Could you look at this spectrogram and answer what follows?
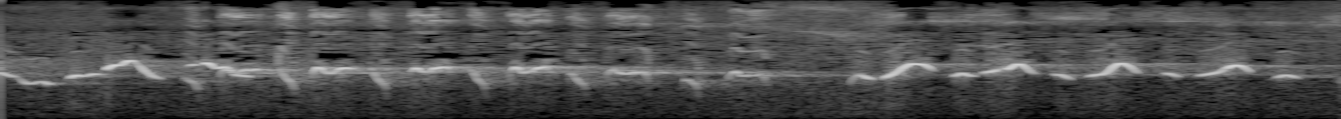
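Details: Wild white-crested laughingthrush delivering rapid clear whistles: choppy falling notes at first, then looping rising slurs at an even pace, with faint high ticking behind.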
